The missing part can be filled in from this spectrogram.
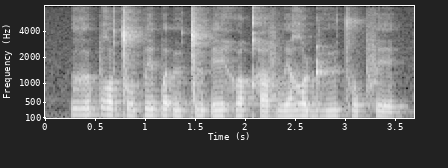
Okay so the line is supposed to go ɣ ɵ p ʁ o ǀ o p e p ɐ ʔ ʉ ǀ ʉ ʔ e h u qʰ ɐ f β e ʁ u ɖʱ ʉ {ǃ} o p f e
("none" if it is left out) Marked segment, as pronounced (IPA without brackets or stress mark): tʰ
